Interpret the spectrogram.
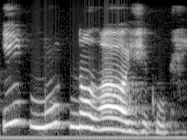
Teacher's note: nós vamos perceber que o ló é a sílaba tônica, também sendo que a antepenúltima sílaba tônica.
